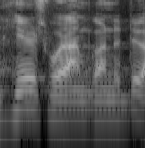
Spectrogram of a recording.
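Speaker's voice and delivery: ordinary delivery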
